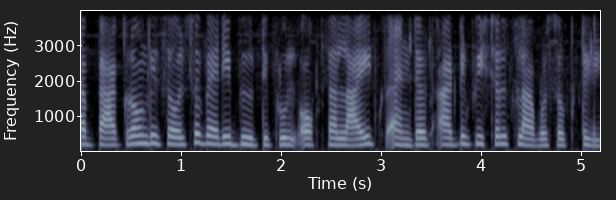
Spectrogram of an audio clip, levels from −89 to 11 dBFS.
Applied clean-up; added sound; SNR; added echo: neural separator model SepFormer WHAM!.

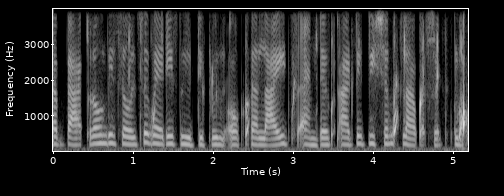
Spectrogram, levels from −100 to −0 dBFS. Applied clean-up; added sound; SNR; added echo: neural diffusion model UNIVERSE++.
